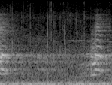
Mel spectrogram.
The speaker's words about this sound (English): And there's some Canada geese.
